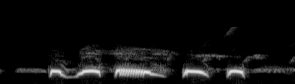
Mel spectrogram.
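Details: Decoy spotted dove with the "giọng thổ" voice style, cooing a low phrase of five rounded hoots, the middle one longest and the first a soft double, in near silence.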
